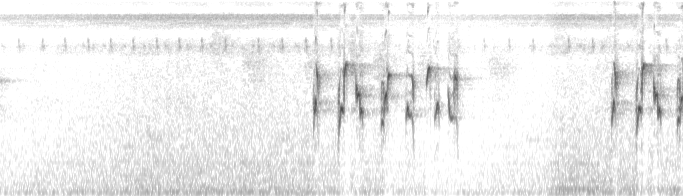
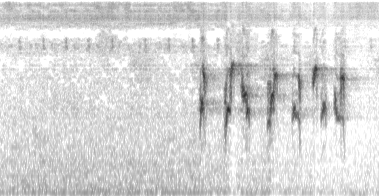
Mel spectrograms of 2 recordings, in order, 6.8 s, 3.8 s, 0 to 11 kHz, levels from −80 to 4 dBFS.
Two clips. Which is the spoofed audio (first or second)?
second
